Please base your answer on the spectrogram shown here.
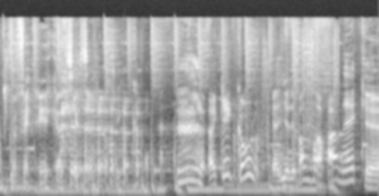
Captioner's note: laughing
